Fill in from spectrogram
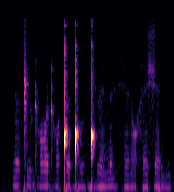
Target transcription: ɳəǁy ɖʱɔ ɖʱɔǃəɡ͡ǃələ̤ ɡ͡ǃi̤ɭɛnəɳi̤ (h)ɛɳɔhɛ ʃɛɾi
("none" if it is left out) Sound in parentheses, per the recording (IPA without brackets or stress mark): h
